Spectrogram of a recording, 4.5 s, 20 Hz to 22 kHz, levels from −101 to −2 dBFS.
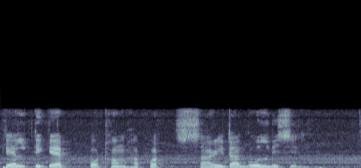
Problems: none marked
